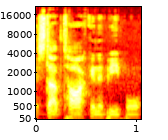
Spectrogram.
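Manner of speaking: ordinary talk, nothing marked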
